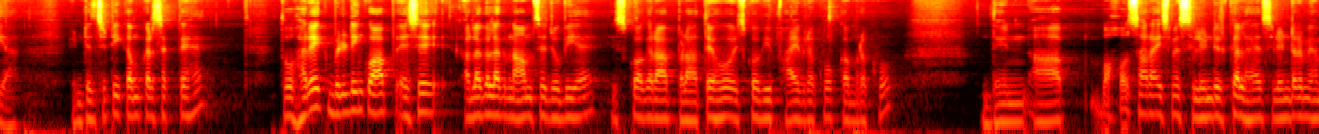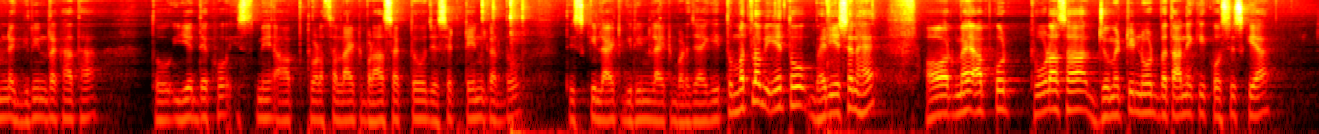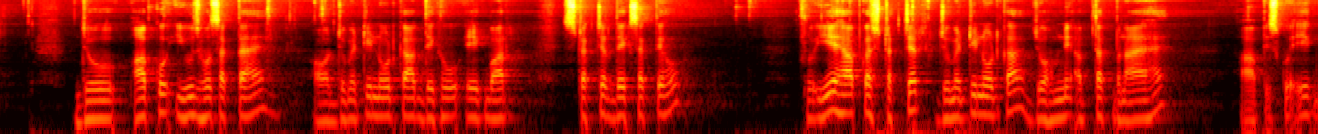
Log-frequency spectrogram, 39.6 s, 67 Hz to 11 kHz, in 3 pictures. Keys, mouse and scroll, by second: 4.6 click, 6.4-9.4 drag, 11.8 click, 16.3-19.4 drag, 21.6 n, 28.0 click, 29.4-30.8 shift+middle drag, 30.8-34.0 drag, 34.7 shift+middle click, 35.6 KP_Decimal, 36.5-38.2 scroll down 1, 38.2-39.0 scroll down 1, 39.0 click.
